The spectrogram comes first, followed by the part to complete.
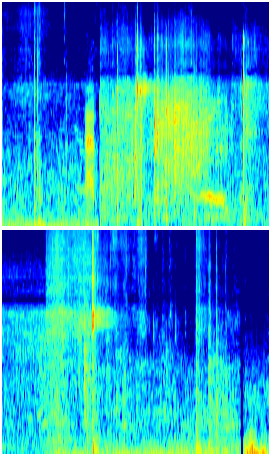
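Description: BMX bike riding on concrete: tyres rolling, with several sharp knocks of landings and of the bike hitting ledges, and a stretch of scraping in the middle.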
